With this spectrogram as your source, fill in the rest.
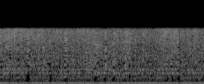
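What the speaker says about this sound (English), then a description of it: "I just fried them for a few minutes just to give them a crispy edge." Food frying in a pan to crisp the edges, giving a dense, even sizzle that stays loud and constant from start to finish with no talking.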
